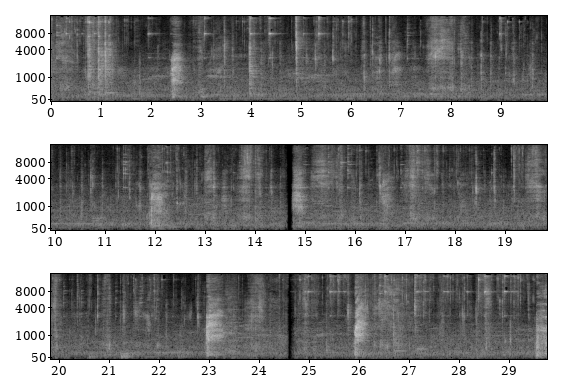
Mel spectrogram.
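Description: Close-up eating sounds of a man eating mutton curry and rice by hand: chewing and mouth noises, with a few louder ones scattered through.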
